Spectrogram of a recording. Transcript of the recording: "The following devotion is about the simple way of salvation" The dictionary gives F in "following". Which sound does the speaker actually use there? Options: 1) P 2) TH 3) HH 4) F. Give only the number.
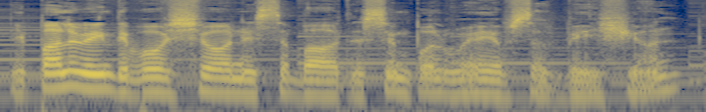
1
